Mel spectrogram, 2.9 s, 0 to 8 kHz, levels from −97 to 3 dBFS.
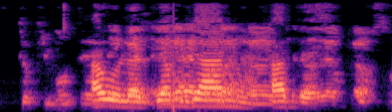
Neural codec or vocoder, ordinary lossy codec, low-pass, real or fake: none; AAC, 48 kbps; 7.2 kHz; real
